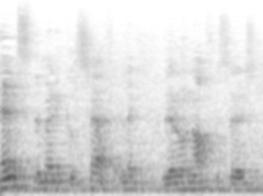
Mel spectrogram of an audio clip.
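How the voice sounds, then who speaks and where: A man talks at a medium pitch. Audible room echo surrounds his voice. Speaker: physician. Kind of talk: lecture. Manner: fast.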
